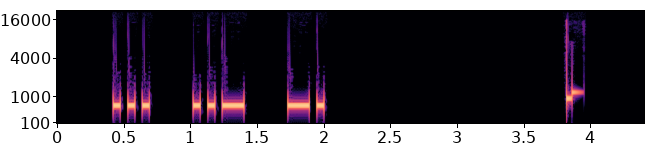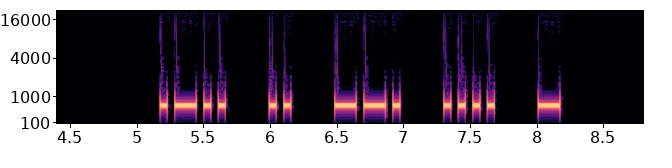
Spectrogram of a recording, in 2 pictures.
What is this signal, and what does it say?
Morse code, heard as a keyed tone, about 22 wpm, spaced as for 16 wpm, 700 Hz. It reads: SUN LIGHT
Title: 2x Character Spacing - Top 500 Words - 22wpm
